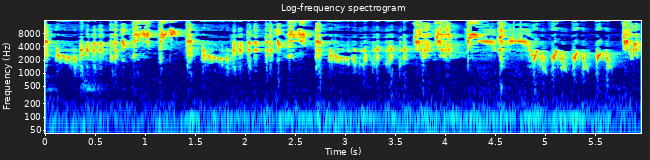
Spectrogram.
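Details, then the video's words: Orange-headed thrush, a songbird of Southeast Asian forests, pouring out 'ngerol' song full of fill-ins for training raw birds: loud continuous warbling with swooping whistles, buzzy rattles and rapid chattered notes. "ANIS KEMBANG NGEROL FULL ISIAN EFEKTIF UNTUK MASTERAN ANIS KEMBANG BAHAN AGAR CEPAT GACOR"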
